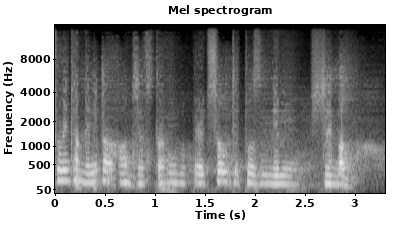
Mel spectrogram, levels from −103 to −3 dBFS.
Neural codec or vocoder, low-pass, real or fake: codec, 44.1 kHz, 0.9 kbps, DAC; 14.4 kHz; fake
